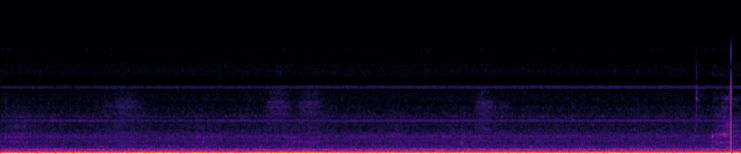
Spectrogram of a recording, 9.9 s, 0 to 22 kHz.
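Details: 1993 Ford F150 with check engine light, started with diagnostic connector bridged to flash codes: deep uneven idle, loping irregular pulse about three beats a second, "idling like garbage"; rough running, cause not yet pinned down.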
